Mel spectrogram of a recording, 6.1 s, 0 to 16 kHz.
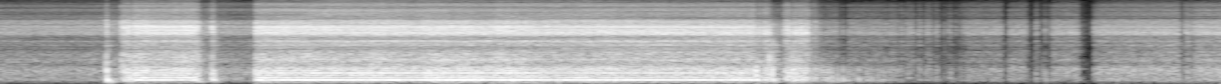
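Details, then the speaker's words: c.1989 Hitachi MS-W600W twin cassette boombox from storage shed, on FM with antenna up: loud steady hiss, low hum and sharp crackles from dirty switch, volume and balance controls, no station; suspected grime or faulty controls. "Alright, the radio's not working. It sounds like it's trying to work, but between this switch being very noisy, the volume being almost, there doesn't seem to be any control on it."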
